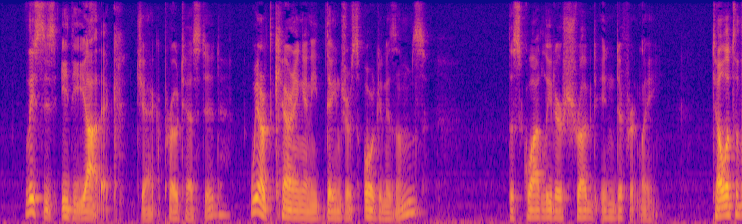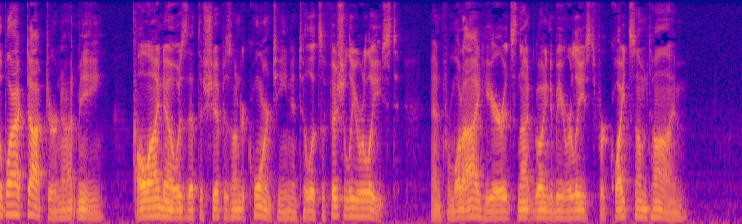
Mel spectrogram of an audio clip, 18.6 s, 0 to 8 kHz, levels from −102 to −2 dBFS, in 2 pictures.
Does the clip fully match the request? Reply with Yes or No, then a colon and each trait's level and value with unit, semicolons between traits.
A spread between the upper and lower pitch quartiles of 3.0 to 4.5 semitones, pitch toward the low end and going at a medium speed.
Yes: average, 3.3 semitones; very low, 95 Hz; average, 170 wpm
